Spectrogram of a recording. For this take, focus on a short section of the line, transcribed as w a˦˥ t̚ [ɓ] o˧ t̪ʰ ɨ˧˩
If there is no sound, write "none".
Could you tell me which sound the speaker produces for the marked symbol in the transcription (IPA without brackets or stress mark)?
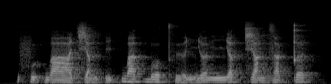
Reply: ɓ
